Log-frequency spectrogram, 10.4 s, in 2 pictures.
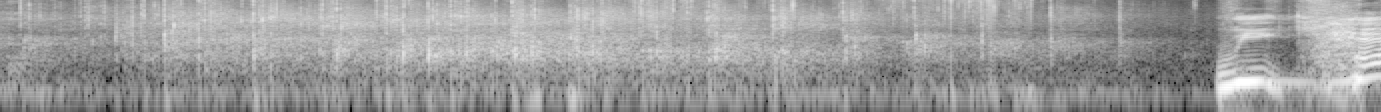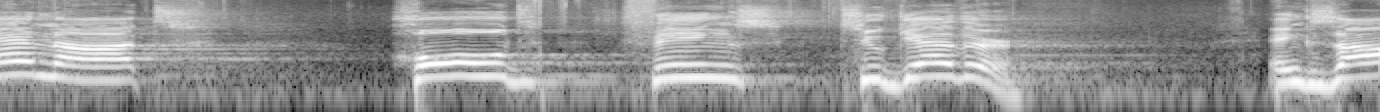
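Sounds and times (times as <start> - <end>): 
audience round of applause: 0.0 - 4.3
speech: 4.6 - 6.0, 6.7 - 9.1, 10.0 - 10.3.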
